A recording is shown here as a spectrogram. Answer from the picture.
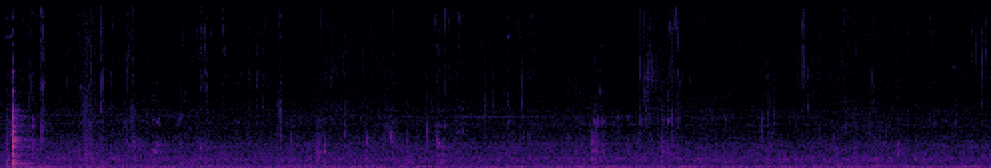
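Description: Close-miked chewing of a mouthful of mac and cheese, with small wet mouth clicks. A metal spoon clinks sharply against a cast-iron skillet right at the start and scrapes through the pasta. A faint steady hum runs underneath.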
